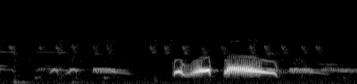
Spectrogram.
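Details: Call of a spotted dove to attract rival birds: quiet low coos, a loud rising double note, a sustained falling coo, then a softer trailing coo; faint high chirping in the background.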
